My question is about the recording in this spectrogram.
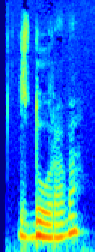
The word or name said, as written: здорово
